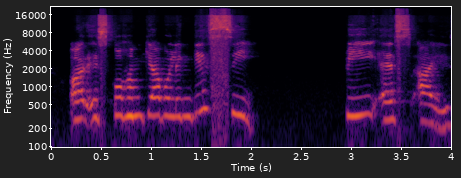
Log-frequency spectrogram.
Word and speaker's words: Psi: उसे बोलेंगे PSI, सी, ये ग्रीक टर्म है PSI, ठीक है। ये इसका प्रोनाउंसिएशन है, और इसका प्रोनाउंसिएशन क्या है? ये इसका स्पेलिंग है, इसका प्रोनाउंसिएशन सी है, ठीक है।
